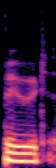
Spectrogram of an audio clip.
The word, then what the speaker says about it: Buddh: with the Bood International Circuit. It's Buddh. Apparently, it's pronounced Bood. I didn't know if it's Bood or Buddha, or how that went.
